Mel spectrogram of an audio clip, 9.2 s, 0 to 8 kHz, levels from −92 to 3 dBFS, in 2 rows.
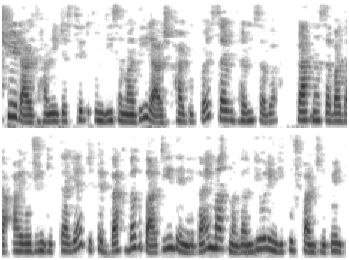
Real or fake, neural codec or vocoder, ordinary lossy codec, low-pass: fake; vocoder, 44.1 kHz, 80 mel bands, Vocos; none; 7.2 kHz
